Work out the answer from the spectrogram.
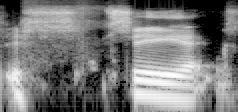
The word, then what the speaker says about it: CeX: CX or sex or seeks? Well, it's CEX. I say CEX.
